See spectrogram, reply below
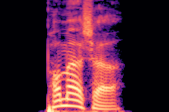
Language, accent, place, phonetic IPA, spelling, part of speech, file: German, Germany, Berlin, [ˈpɔmɐʃɐ], pommerscher, adjective, De-pommerscher.ogg
- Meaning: inflection of pommersch: 1. strong/mixed nominative masculine singular 2. strong genitive/dative feminine singular 3. strong genitive plural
